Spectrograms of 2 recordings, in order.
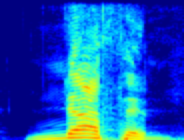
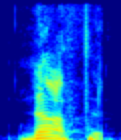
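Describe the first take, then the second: First: Loud, punched second nothing; shouted repeat. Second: Said in the usual way. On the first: Acted. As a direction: bark the word in frustration.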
